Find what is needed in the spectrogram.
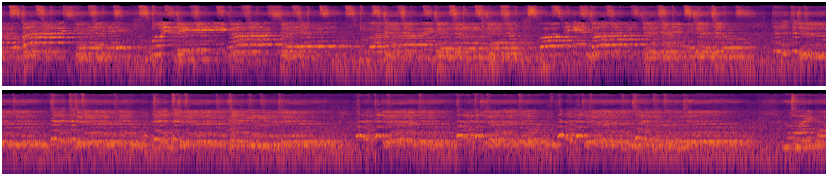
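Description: Female a cappella group singing in harmony, with a higher melody line over the group's chords. A quick, steady beat of sharp clicks runs under the singing through the first half, after which the voices hold chords that change in rhythm.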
